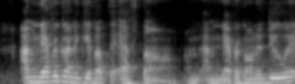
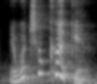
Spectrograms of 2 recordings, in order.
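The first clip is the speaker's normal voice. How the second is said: excited question; 12 semitones higher than usual. Real, not acted.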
